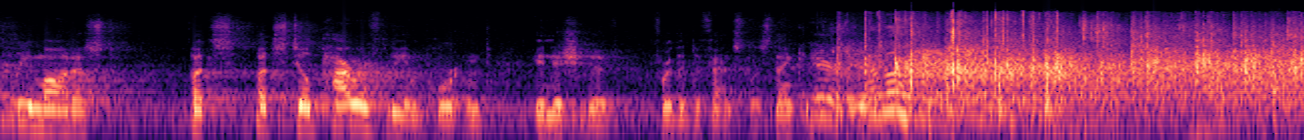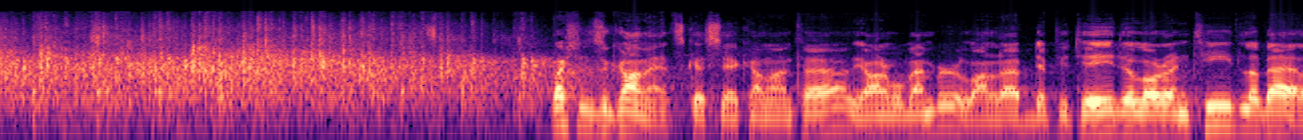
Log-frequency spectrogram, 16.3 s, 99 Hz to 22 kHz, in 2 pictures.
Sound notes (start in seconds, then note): 9.4 applause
